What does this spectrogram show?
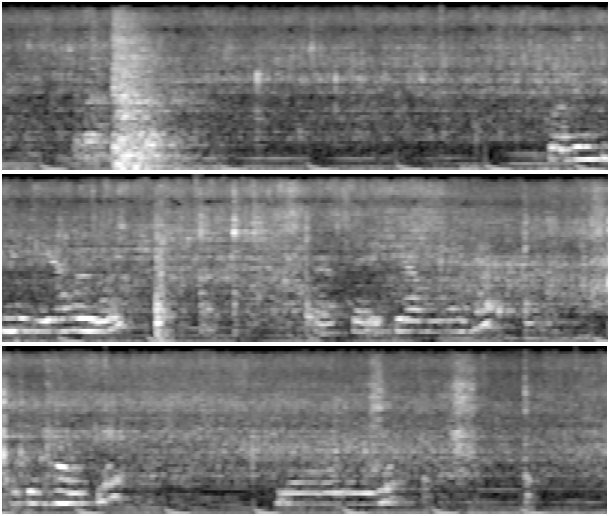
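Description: Chicken and potato curry sizzling in a dark metal wok while a metal spatula stirs it, with a few sharp scrapes against the pan, one about a second in and another about five seconds in.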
